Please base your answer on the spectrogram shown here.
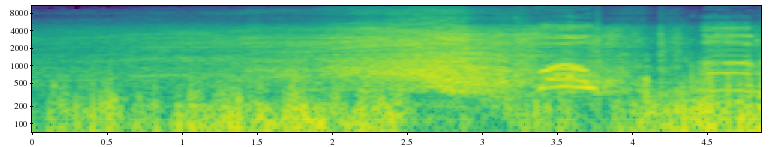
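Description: An Arrma Fury BLX mid-motor rear-wheel-drive RC car on 2-3S power tearing past on a speed run with no stability control, a loud rising whirring roar swelling to a peak, then short whines and clatter as it passes.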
